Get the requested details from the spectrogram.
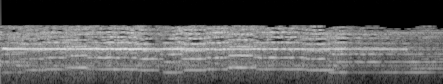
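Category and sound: signal or alarm, burglar alarm ringing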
